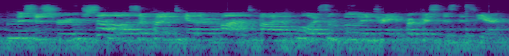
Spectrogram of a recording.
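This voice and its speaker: Innocent, dizzy radio-comedy wife acted by a woman, high voice, noisy distant recording. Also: fairly even intonation, brisk, lightly acted. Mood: sweetly innocent. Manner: innocent, literal-minded, chirpy. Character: sweet scatterbrained wife of a comedy double act. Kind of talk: 1940s radio comedy acting. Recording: echoey hall, far from mic, noisy.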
